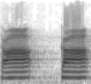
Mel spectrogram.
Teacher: కా కా పలకాలంటే ఎక్కడ పలకాలి? కంఠం దగ్గర పలకాలి. కా కా అంటే ఇక్కడ పలకాలి.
